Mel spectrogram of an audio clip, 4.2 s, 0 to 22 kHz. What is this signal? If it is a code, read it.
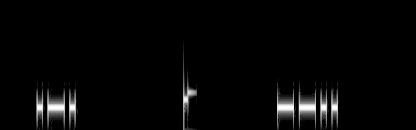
Morse code, heard as a keyed tone, about 22 wpm, 700 Hz. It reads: R Z
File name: Single-Letter-Number-22wpm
